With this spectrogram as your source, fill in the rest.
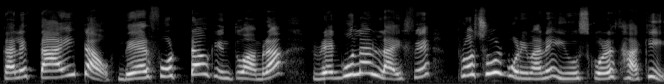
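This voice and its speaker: A woman teaching spoken English, slowly modelling pronunciations and asking viewers to repeat after her. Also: sits high, very animated, no room sound, clean studio sound. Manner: slow, drawn-out model pronunciations, then quick explanations; addresses viewers directly, asks them to repeat and comment.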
